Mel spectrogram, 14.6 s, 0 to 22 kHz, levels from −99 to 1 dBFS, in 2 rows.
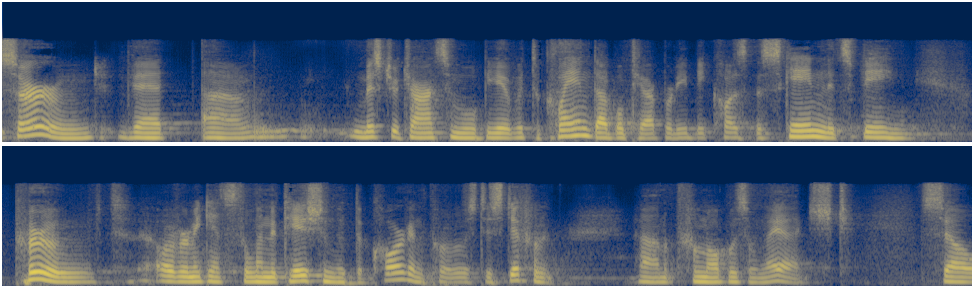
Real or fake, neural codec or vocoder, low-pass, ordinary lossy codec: fake; codec, 16 kHz, 0.5 kbps, X-Codec, HuBERT features, trained on general audio; 7.2 kHz; AAC, 48 kbps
